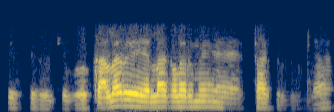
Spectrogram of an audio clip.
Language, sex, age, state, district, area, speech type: Tamil, male, 18-30, Tamil Nadu, Namakkal, rural, conversation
